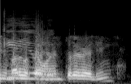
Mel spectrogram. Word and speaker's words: Trevelin: ¿Trevelin o Trevelin? – No, muy bien pronunciado. Trevelin, pueblo del molino. Trepueblo, Belin, molino.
